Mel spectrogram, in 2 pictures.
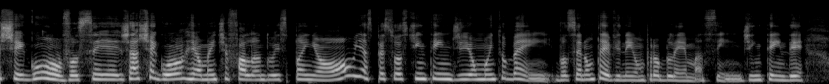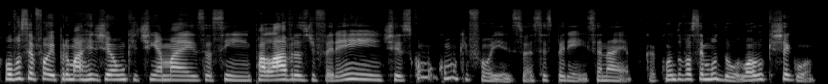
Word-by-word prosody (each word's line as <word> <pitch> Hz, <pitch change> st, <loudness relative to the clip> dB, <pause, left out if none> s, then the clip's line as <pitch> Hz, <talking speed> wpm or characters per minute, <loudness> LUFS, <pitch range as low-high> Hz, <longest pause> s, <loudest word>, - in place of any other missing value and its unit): chegou, 255 Hz, -2 st, +4 dB
você 220 Hz, +2 st, +1 dB
já 260 Hz, +4 st, +3 dB
chegou 250 Hz, -4 st, +4 dB
realmente 235 Hz, -1 st, +1 dB
falando 215 Hz, -2 st, +1 dB
espanhol 220 Hz, -, 0 dB
e 370 Hz, -, 0 dB
as 275 Hz, -4 st, -3 dB
pessoas 250 Hz, -1 st, -2 dB
te 260 Hz, +1 st, -1 dB
entendiam 240 Hz, -3 st, +1 dB
muito 235 Hz, +3 st, 0 dB
bem, 235 Hz, -, -3 dB
você 205 Hz, +4 st, -3 dB
não 220 Hz, +1 st, -1 dB
teve 220 Hz, -7 st, 0 dB
nenhum 195 Hz, 0 st, -4 dB
problema, 195 Hz, -5 st, -3 dB
assim, 80 Hz, 0 st, -8 dB
de 205 Hz, -, -6 dB
entender? 195 Hz, -3 st, 0 dB, 0.3 s
Ou 240 Hz, -, +5 dB
você 260 Hz, +1 st, +2 dB
foi 235 Hz, -3 st, +2 dB
para 230 Hz, +1 st, -1 dB
uma 215 Hz, -2 st, +5 dB
região 225 Hz, 0 st, +1 dB
que 225 Hz, -2 st, -11 dB
tinha 205 Hz, 0 st, -3 dB
mais, 200 Hz, -1 st, 0 dB
assim, 190 Hz, -1 st, -5 dB
palavras 210 Hz, 0 st, +7 dB
diferentes, 210 Hz, 0 st, -3 dB
como 335 Hz, +1 st, -9 dB
como 280 Hz, +1 st, -6 dB
que 250 Hz, -3 st, -12 dB
foi -, -, -8 dB
isso, -, -, -11 dB
essa 205 Hz, -, -10 dB
experiência 190 Hz, -1 st, -8 dB
na 180 Hz, -2 st, -2 dB
época? 160 Hz, -3 st, -15 dB
Quando 220 Hz, +4 st, -3 dB
você 235 Hz, 0 st, -1 dB
mudou, 230 Hz, -7 st, 0 dB
logo 200 Hz, +3 st, +2 dB
que -, -, -12 dB
chegou? 230 Hz, -3 st, -3 dB
220 Hz, 175 wpm, -24 LUFS, 205-240 Hz, 0.3 s, palavras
